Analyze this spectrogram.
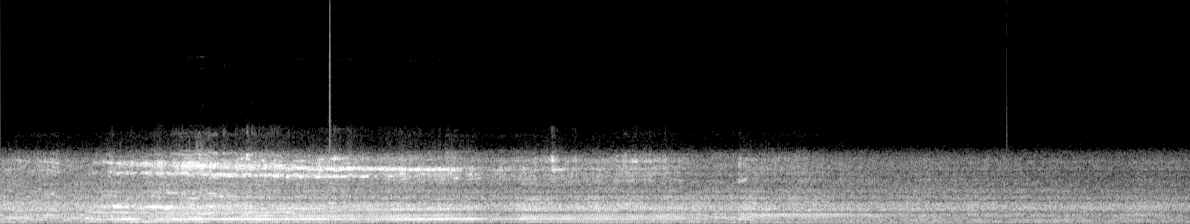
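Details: A steady engine drone with layered humming tones rises and slowly fades as a vehicle passes, and no animal sounds are heard.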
